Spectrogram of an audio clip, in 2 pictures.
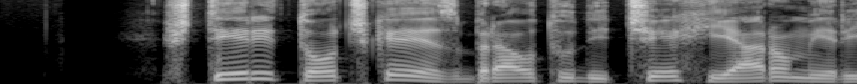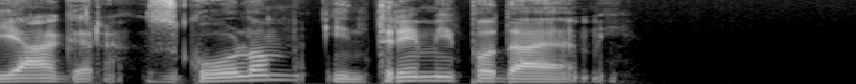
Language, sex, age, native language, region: Slovenian, male, 18-29, Slovenian, Central Slovenia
